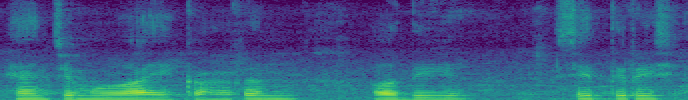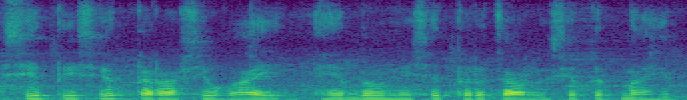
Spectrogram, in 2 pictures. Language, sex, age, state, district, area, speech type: Marathi, male, 18-30, Maharashtra, Satara, urban, spontaneous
